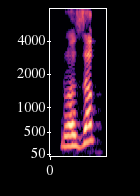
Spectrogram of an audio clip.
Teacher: قاف پہ قلقلہ کریں گے، ساکن ہے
